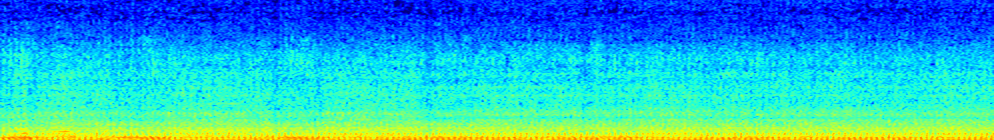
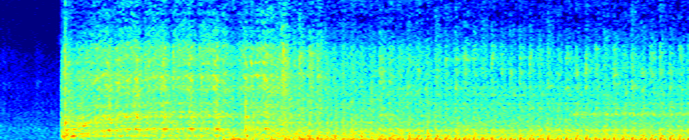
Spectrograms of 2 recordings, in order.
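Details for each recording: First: Small lawn mower engine chugging with an uneven hunting idle, RPM jumping; blowing air into the fuel feed makes it run normally. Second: MTD lawn mower after repair for RPM jumping/hunting at idle, filter refitted: pulls once, catches right away, settles into a steady even putter with no hunting or surging; normal start and idle.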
